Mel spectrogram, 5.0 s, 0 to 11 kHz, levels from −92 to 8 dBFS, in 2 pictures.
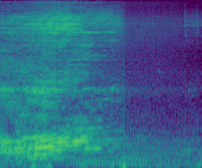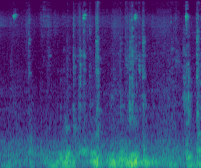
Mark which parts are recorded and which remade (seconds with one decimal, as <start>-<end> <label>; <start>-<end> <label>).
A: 0.0-5.0 recorded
